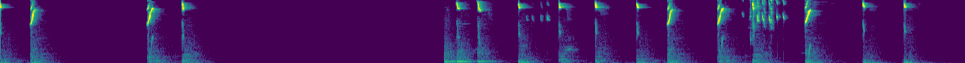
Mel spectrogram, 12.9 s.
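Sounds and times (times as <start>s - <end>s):
domestic canary singing: 2.0s - 2.2s, 6.0s - 10.9s.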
